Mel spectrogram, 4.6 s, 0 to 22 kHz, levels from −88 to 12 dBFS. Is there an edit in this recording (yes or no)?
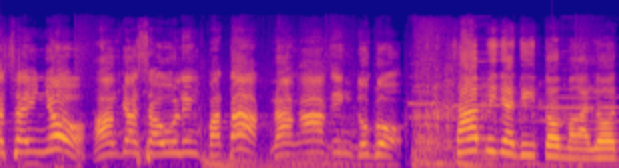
yes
